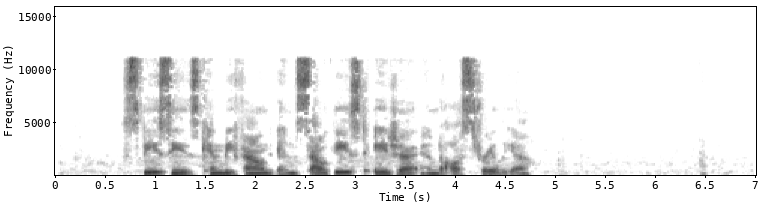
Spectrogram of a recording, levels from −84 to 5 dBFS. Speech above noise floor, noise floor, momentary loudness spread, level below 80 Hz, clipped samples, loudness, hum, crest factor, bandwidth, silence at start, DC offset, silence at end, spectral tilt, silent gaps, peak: 49 dB; -73 dBFS; 7 LU; -78 dBFS; under 0.1%; -25 LUFS; none; 18 dB; 12 kHz; 0.7 s; under 0.1%; 2.25 s; -3 dB/octave; none; -10 dBFS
